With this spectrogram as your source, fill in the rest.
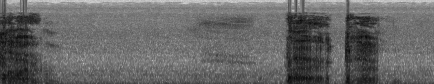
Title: A men coughing during a sleep rush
